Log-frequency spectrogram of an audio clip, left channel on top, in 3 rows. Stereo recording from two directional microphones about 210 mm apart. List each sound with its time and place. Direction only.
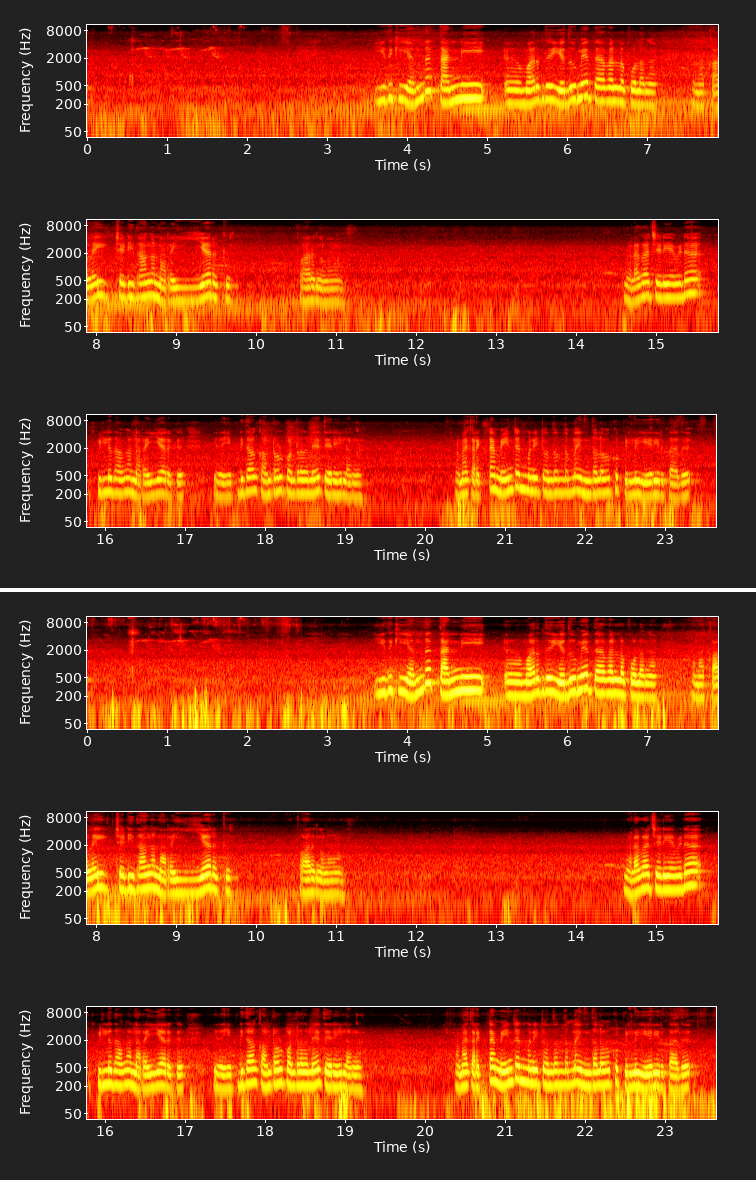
3.6 s a woman's voice: 10° right (ahead or behind)
14.6 s a woman's voice: 10° right (ahead or behind)
20.4 s a woman's voice: 10° right (ahead or behind)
